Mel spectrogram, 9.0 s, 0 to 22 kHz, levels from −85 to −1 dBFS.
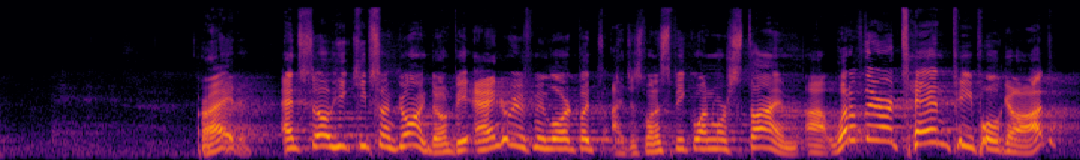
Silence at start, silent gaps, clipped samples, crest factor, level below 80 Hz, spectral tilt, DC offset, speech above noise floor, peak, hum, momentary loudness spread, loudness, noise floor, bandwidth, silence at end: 1.7 s; none; under 0.1%; 16 dB; -74 dBFS; -4.5 dB/octave; under 0.1%; 34 dB; -8 dBFS; none; 6 LU; -25 LUFS; -59 dBFS; 18 kHz; 0 s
